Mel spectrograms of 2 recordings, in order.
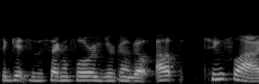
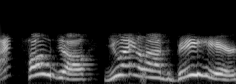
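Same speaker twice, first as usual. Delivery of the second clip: very high, very loud angry shout; 9 semitones higher, 12 dB louder than usual. Narrator voices a woman yelling at the people down the bar, angry yelling. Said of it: "you just hear her start yelling like".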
